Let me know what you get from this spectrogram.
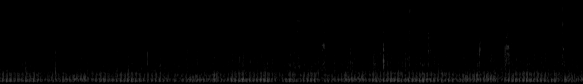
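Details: Young domestic cat suckles on fingertips and purrs non-stop: an even, low, droning rumble with no breaks, dotted with faint sucking clicks every fraction of a second.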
